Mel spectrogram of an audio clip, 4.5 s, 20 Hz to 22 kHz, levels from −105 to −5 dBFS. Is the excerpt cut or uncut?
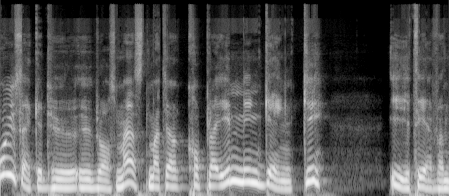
uncut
